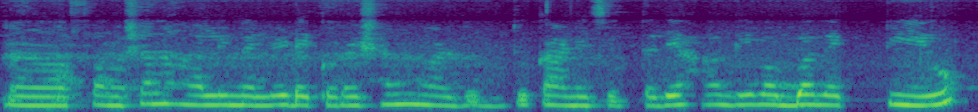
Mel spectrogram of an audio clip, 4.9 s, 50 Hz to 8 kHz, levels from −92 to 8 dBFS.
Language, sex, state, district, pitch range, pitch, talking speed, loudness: Kannada, female, Karnataka, Bidar, 235-255 Hz, 245 Hz, 110 wpm, -18 LUFS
